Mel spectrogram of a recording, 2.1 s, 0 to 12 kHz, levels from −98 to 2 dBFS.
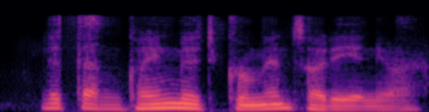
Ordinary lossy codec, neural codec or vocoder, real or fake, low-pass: none; codec, 16 kHz, 0.5 kbps, X-Codec, HuBERT features, trained on balanced general audio; fake; 7.2 kHz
